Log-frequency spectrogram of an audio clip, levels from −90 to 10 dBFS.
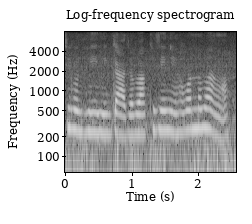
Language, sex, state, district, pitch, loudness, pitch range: Chakma, female, Tripura, Dhalai, 235 Hz, -14 LUFS, 220-255 Hz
